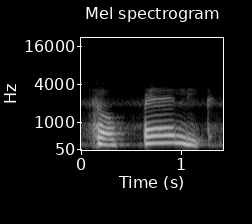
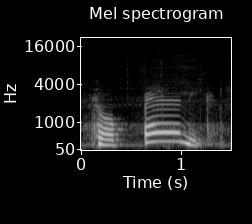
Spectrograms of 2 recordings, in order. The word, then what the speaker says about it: sopelic: las palabras adjetivas sopelic Escuchaste la terminación sopelic recuerda que en el náhuatl Las palabras se acentúan en la penúltima sílaba sopelic muy bien Ahora ya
